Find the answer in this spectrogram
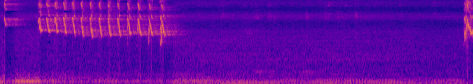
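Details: Adult lovebird singing a tembakan Cililin style: a fast machine-gun burst of about fourteen identical high sharp notes over one and a half seconds, then near silence with a low hum before another loud note begins.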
